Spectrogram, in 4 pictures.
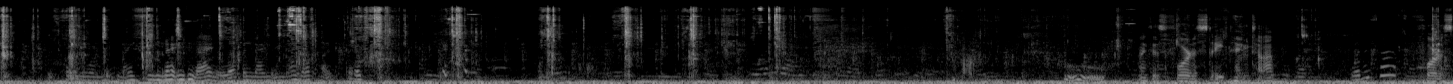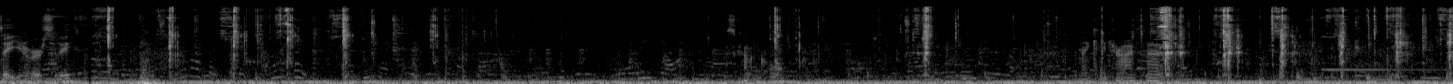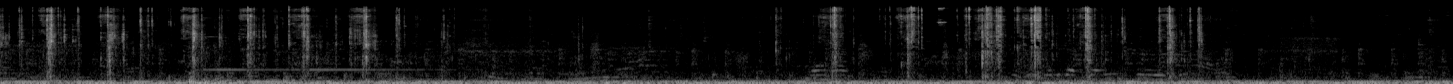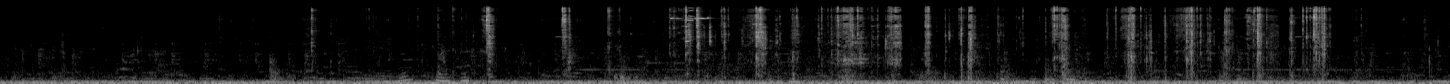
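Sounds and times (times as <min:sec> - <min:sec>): plastic hangers clacking on rack: 0:00.0 - 0:08.6, 0:14.2 - 0:19.7, 0:22.2 - 0:33.7, 0:36.8 - 0:41.3, 0:46.6 - 0:58.0
steady low hum: 0:00.0 - 0:58.0.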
